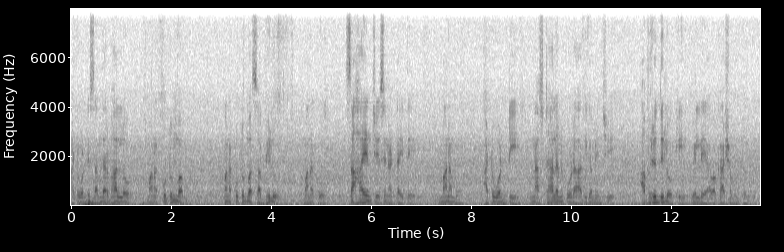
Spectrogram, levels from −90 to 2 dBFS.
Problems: low volume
